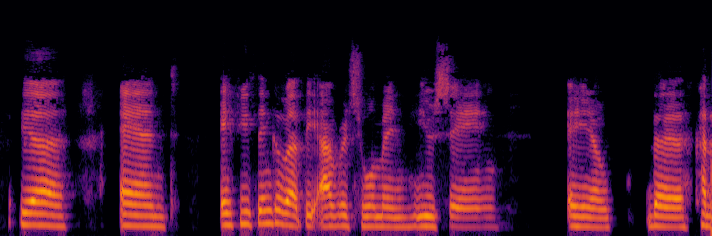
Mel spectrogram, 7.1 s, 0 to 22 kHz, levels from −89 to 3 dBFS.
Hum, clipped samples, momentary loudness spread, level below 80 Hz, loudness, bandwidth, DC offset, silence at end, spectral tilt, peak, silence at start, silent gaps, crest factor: none; under 0.1%; 11 LU; -66 dBFS; -24 LUFS; 9.8 kHz; under 0.1%; 0 s; -6 dB/octave; -6 dBFS; 0.2 s; 2.13-2.20 s, 5.45-5.65 s, 6.38-6.43 s; 18 dB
